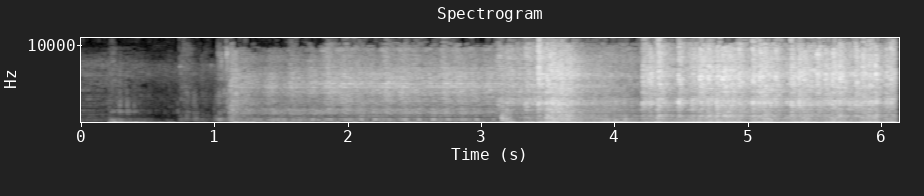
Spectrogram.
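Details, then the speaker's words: 1968 Ford F250 with a rebuilt 390 V8, sat over a year and a half: uneven cranking drags for a couple of seconds, the battery struggling, before the engine stumbles to life and revs roughly. Owner unsure whether it needs choke or is flooded. Hard start. "she is rowdy that battery's not liking it does she want to be choked or do we think we're flooded"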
